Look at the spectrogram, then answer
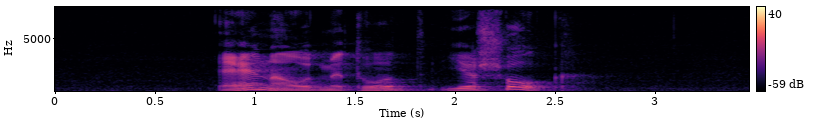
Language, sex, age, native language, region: Slovenian, male, 18-29, Slovenian, Gorenjska region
